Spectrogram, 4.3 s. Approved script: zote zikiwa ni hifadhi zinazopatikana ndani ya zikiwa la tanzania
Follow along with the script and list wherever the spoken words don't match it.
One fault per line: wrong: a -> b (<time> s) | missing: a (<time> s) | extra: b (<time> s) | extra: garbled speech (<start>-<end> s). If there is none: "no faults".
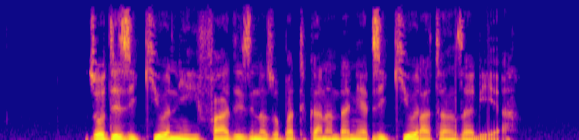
no faults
